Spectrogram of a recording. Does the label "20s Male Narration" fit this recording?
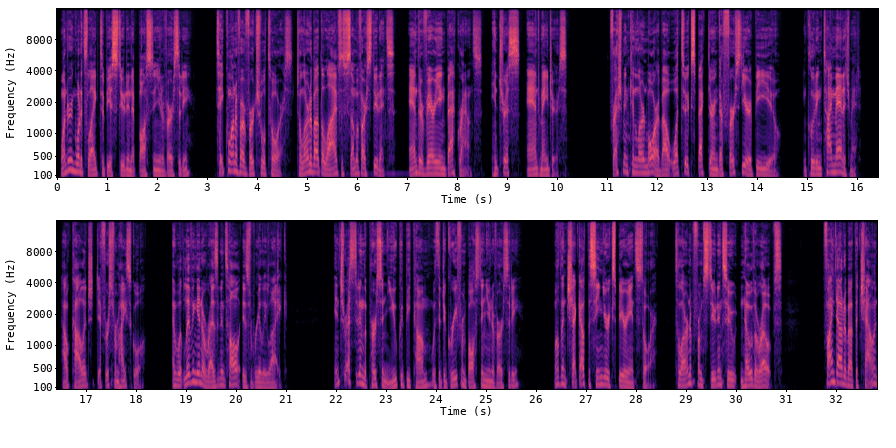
Yes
